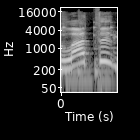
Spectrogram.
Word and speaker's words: латте: Ударение в слове «латте» должно ставиться исключительно на первый слог и никак не на последний.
